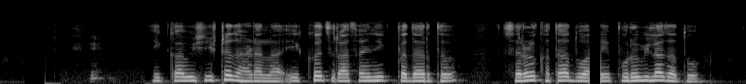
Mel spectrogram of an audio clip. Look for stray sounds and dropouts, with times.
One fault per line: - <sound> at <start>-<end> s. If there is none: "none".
- laugh at 0.7-1.2 s
- dropout at 5.9-6.0 s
